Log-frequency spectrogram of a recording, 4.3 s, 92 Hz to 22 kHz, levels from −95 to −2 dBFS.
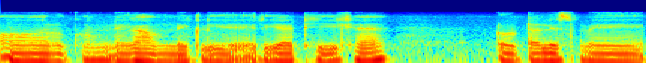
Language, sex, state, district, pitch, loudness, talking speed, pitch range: Hindi, male, Chhattisgarh, Jashpur, 110 Hz, -19 LUFS, 155 wpm, 105-115 Hz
